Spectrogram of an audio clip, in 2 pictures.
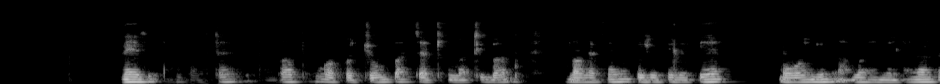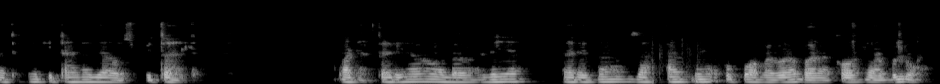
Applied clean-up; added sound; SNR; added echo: neural mask model DeepFilterNet 3.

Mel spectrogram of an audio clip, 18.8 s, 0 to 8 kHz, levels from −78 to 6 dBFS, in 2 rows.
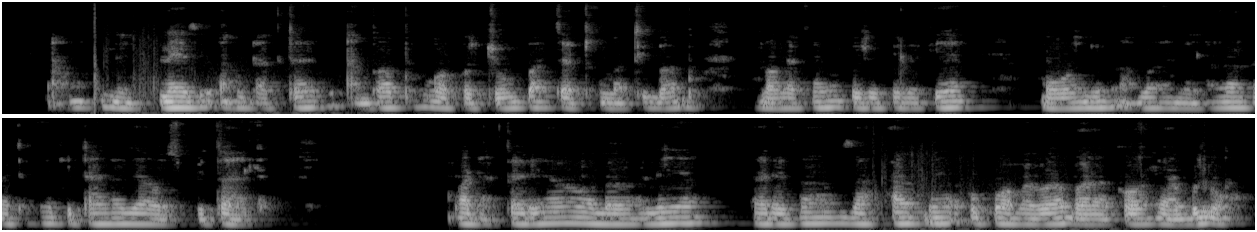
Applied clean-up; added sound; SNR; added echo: neural separator model SepFormer DNS4.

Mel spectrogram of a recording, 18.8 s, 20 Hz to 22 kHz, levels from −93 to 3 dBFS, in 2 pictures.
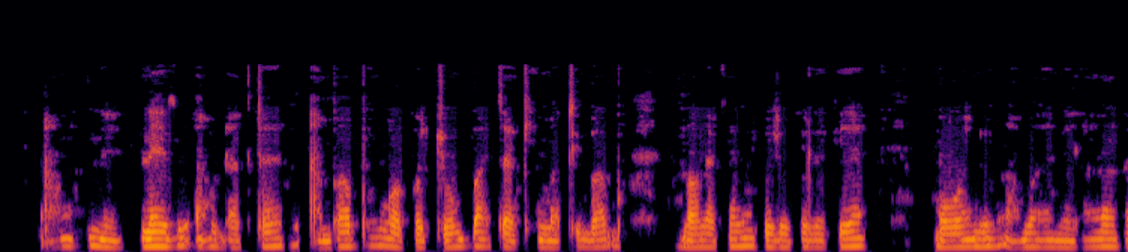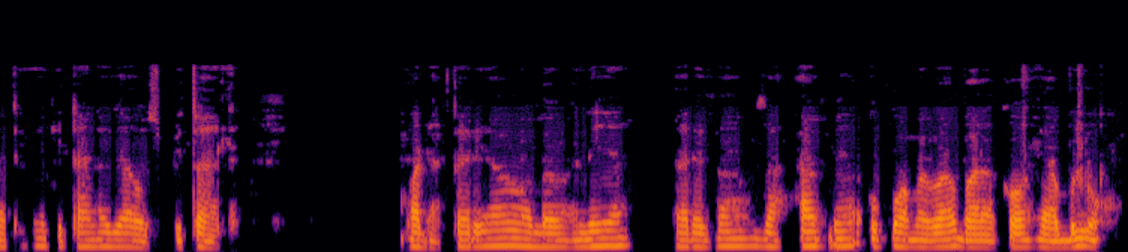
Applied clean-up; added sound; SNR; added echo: none; none; none; none.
